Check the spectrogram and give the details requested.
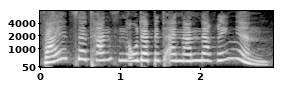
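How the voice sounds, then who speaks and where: A woman's voice: extremely high pitch, very animated, moderate pace, voice pushed up. A woman reading a children's story aloud and voicing a sly, lying female cat who coaxes and meows. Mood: coaxing. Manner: coaxing, purring with meows. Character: sly sweet-talking female cat, a liar.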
